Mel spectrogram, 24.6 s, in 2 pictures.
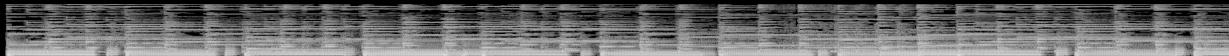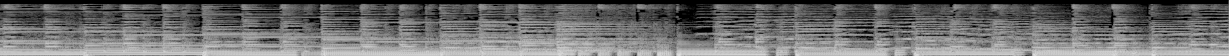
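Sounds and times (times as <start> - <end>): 
christmas song: 0.0 - 24.5.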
